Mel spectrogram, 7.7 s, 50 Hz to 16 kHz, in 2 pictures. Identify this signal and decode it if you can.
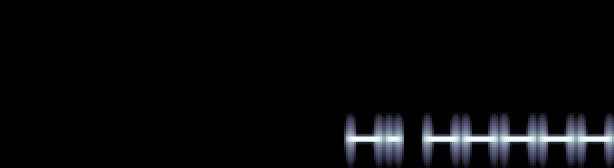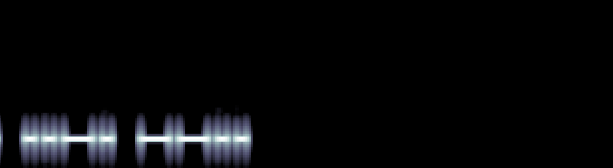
Morse code, heard as a keyed tone, about 20 wpm, 700 Hz. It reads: N0FZ
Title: USA Call Signs - 4 Characters - Repeated 2x - 20wpm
